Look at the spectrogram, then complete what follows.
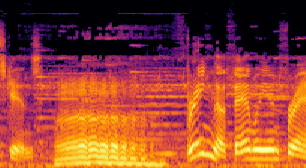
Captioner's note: Homer moans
